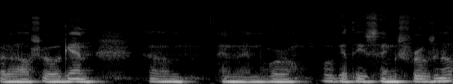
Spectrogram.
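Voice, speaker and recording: Quiet and somewhat breathy, a man speaks at a medium pitch with a dark, mellow tone. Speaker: fishing channel host. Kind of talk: casual outdoor vlog narration. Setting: outdoors at night on a boat. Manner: animated.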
